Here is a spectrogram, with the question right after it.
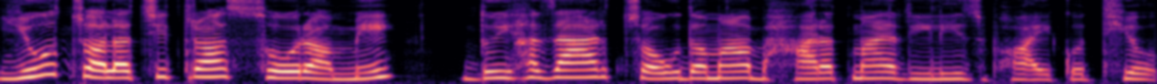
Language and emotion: Nepali, neutral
